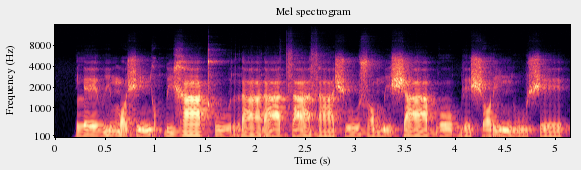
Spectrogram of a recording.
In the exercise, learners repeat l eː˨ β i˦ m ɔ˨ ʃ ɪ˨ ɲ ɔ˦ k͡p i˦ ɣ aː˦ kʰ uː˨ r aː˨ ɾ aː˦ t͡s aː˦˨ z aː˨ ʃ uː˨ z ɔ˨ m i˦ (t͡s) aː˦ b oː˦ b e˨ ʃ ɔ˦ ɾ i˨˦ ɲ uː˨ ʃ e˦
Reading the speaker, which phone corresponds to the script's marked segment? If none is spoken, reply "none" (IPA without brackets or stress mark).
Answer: ʃ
